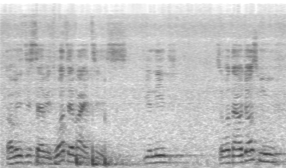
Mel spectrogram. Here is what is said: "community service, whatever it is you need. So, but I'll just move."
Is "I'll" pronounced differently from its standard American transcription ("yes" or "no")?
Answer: yes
